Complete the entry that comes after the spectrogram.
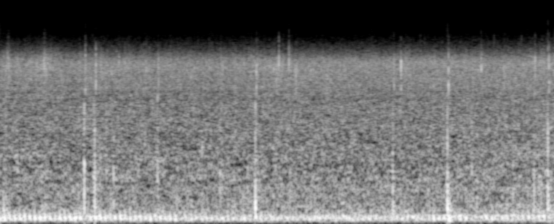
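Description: Heavy rain falling on tree leaves: a steady hiss with scattered sharp drip taps over a low steady rumble.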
